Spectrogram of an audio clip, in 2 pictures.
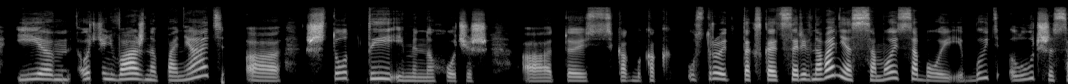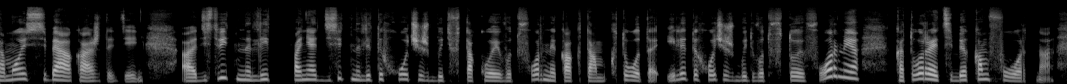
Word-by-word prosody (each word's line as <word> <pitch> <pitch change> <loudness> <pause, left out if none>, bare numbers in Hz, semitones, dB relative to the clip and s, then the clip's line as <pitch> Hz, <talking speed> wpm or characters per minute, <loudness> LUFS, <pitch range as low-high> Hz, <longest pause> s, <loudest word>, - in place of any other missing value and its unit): И, 235 +4 0
м, 225 -2 -1 0.2
очень 255 -1 -4
важно 235 -2 +4
понять, 255 - 0 0.2
а, 170 -3 -1 0.2
что 275 +2 +9 0.2
ты 265 0 0
именно 175 -6 -7
хочешь, 170 - +4 0.3
а, 155 0 -2
то 180 - -4
есть 170 -1 0
как 185 -1 -5
бы 175 - -16
как 195 +2 -8 0.2
устроить, 245 +1 -2
так 215 -1 0
сказать, 210 -2 +3
соревнования 235 - +3
с - - +7
самой 235 +9 +6
собой 190 - 0
и - - -12
быть 280 - -9
лучше 220 +2 +5
самой 220 +7 +2
себя 210 -5 +3
каждый 160 -5 -4
день, 145 0 -10 0.4
а, 165 -1 0
действительно 235 - -3
ли, 225 +4 -7 0.2
понять, 220 0 -1
действительно 215 +5 -4
ли 210 +1 -9
ты 240 - -10
хочешь 230 -4 0
быть 185 +2 -10
в - - -6
такой 175 -1 -5
вот 160 0 -15
форме, 220 -5 -6
как 165 -1 -3
там 155 -1 -5
кто-то, 195 -5 -7
или 255 - -6
ты 225 -2 -8
хочешь 215 -3 -3
быть 180 -1 -13
вот 175 +1 -11
в - - -6
той 185 -2 -6
форме, 320 - -1 0.3
которая 225 +4 0
тебе 205 +1 -2
комфортна, 190 - -8
210 Hz, 160 wpm, -23 LUFS, 175-240 Hz, 0.4 s, что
